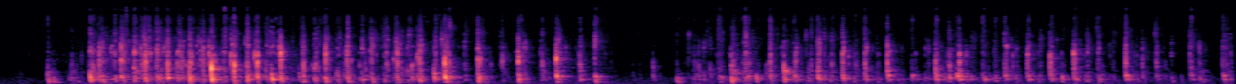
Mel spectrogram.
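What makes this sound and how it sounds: A small Pomì tomato sauce carton of laminated paperboard with a green plastic cap, full of thick sauce, is shaken in the hands. It gives a rapid stream of soft, dull thunks and wet sloshing taps. The shaking comes in two long bursts separated by a brief pause.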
